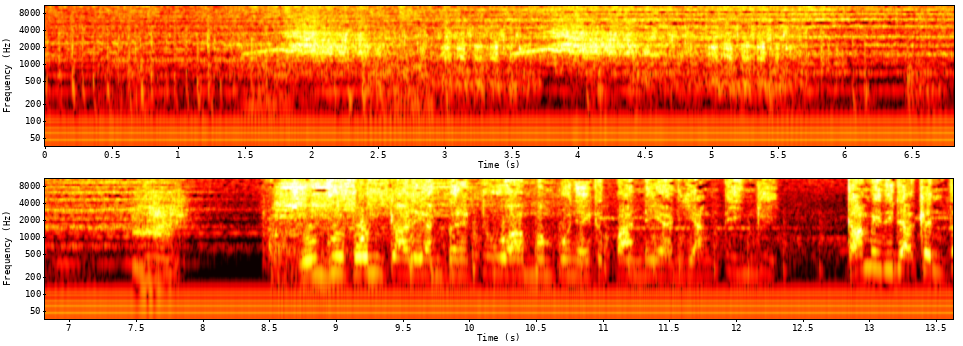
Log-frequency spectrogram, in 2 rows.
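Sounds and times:
horse hooves clip-clopping: 0.0s - 6.8s
horses neighing and whinnying: 1.4s - 6.0s
speech: 8.7s - 13.6s.

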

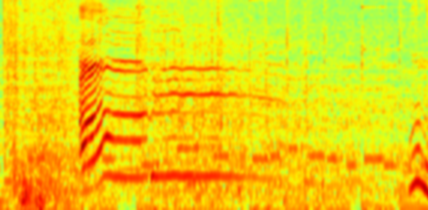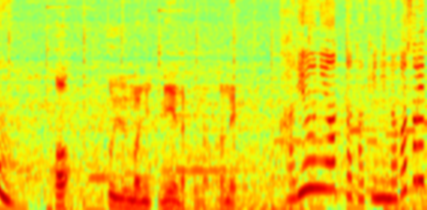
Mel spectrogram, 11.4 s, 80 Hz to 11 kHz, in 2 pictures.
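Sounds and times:
splash of something thrown into water: 0.0s - 4.3s
bright wavering whistle-like tone sweeping upward: 0.0s - 11.3s
speech: 6.4s - 11.3s.

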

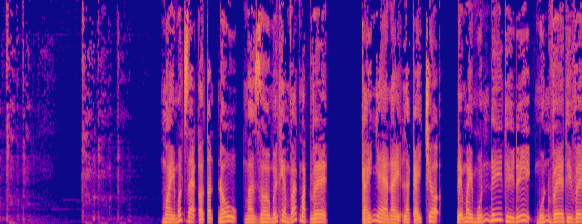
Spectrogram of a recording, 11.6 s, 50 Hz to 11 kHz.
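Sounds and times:
faint rough throaty coughing: 0.0s - 0.9s, 1.6s - 2.8s
speech: 3.2s - 6.6s, 7.2s - 11.6s.

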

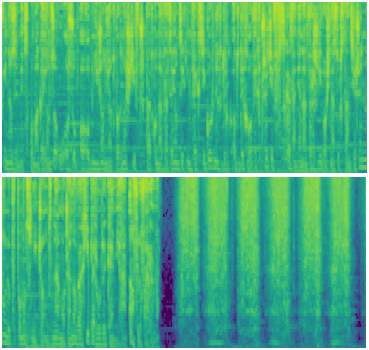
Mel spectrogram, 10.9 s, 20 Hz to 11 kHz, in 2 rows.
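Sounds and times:
speech: 0.0s - 8.6s
saw cutting the lower branches off a Christmas tree: 8.0s - 10.9s.

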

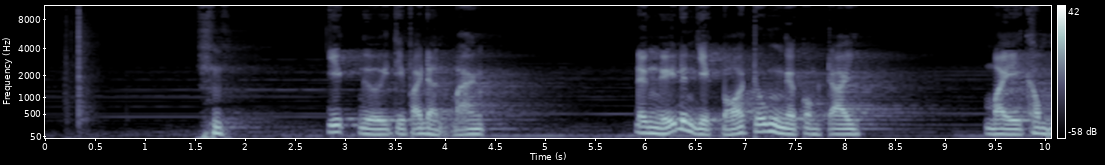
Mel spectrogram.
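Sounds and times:
door lock clicking shut: 0.1s - 0.7s
speech: 1.7s - 2.0s, 2.9s - 4.5s, 6.0s - 8.3s, 9.4s - 10.0s.

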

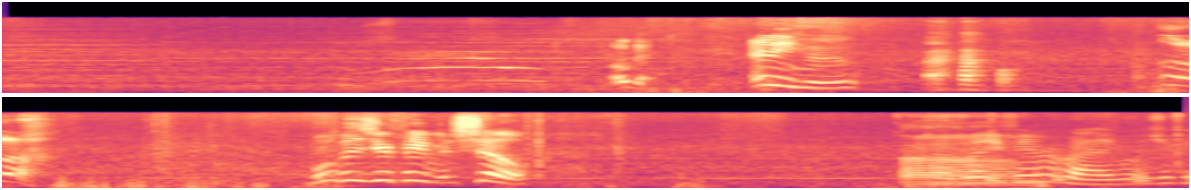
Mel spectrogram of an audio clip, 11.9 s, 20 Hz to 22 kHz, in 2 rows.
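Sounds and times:
steady low hum: 0.0s - 11.8s
cat meowing: 1.8s - 2.9s
speech: 3.0s - 5.2s, 7.5s - 8.7s, 10.4s - 11.8s.

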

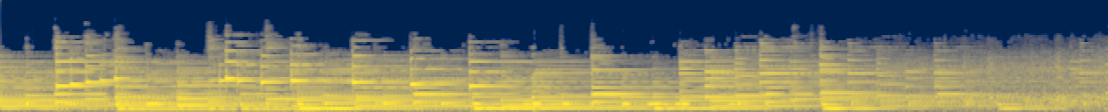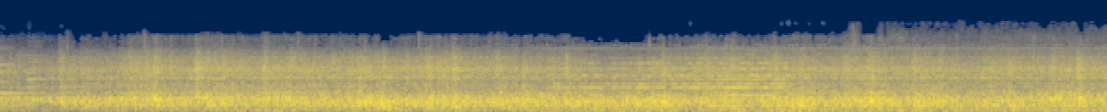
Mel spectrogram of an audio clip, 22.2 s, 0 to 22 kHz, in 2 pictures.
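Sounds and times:
moving train rumbling clatter: 0.0s - 22.1s
old locomotive whistle: 16.5s - 19.2s.

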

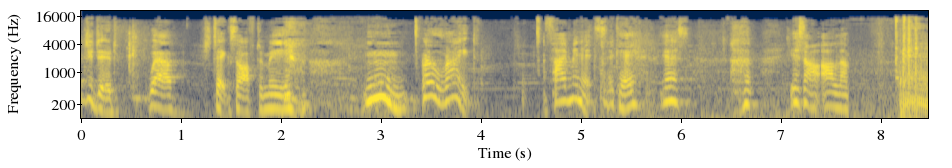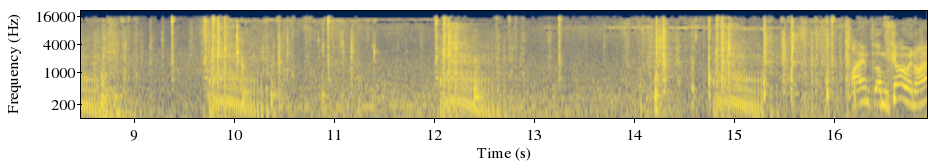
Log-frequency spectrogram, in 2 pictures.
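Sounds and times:
speech: 0.0s - 8.4s, 16.2s - 16.9s
motorbike engine cranking and sputtering, failing to start: 8.1s - 16.3s.

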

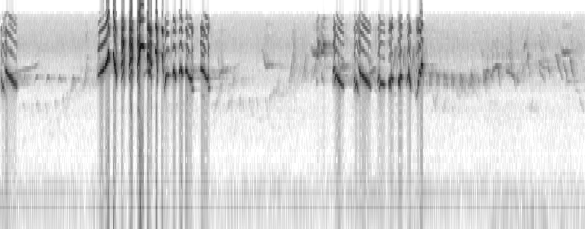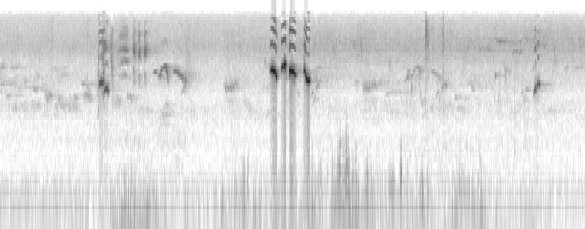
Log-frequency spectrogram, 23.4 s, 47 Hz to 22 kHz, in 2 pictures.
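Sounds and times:
Oriental magpie-robin song: 0.0s - 23.4s.

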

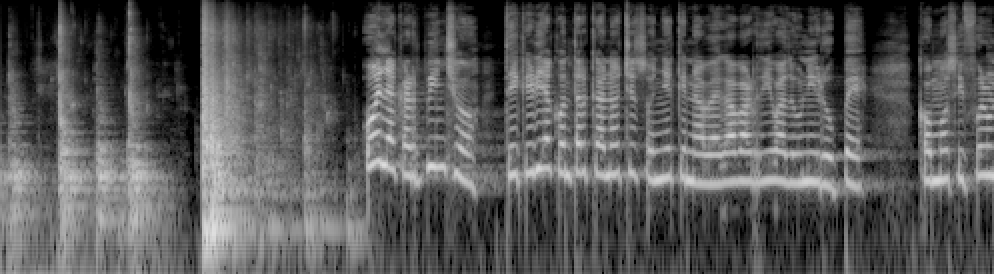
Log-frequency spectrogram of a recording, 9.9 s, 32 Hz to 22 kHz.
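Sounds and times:
water swishing: 0.0s - 3.6s
speech: 3.8s - 9.9s.

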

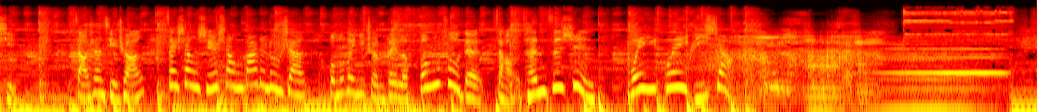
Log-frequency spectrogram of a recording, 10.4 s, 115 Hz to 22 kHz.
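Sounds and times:
speech: 0.0s - 8.8s
alarm clock ringing with bell-like tones: 9.0s - 10.2s.

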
